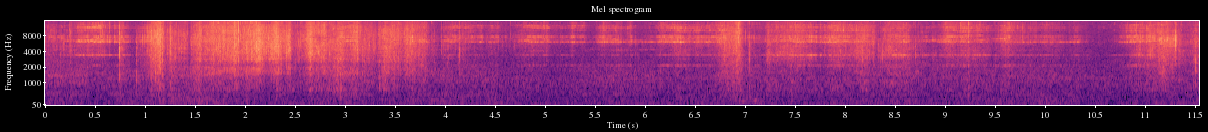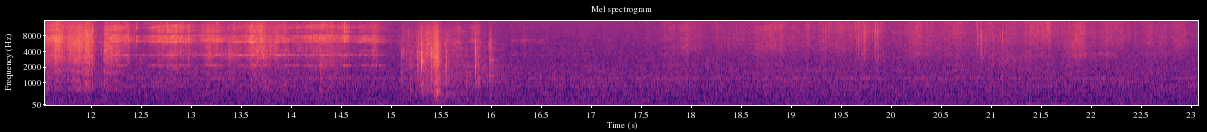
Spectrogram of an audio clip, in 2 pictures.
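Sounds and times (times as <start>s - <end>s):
crinkly material rustling: 0.0s - 4.9s, 10.8s - 16.2s.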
